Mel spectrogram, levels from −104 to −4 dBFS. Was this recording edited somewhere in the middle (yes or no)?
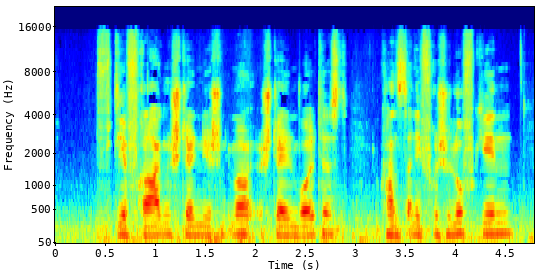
no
